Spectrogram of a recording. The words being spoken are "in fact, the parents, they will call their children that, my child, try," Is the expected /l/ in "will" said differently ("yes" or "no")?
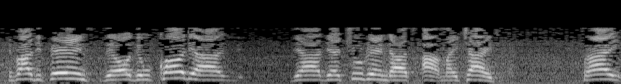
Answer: yes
